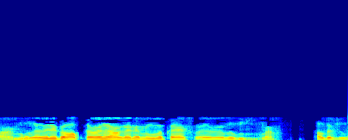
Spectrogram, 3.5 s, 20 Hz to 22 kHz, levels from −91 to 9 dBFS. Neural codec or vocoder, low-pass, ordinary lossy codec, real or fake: autoencoder, 44.1 kHz, a latent of 192 numbers a frame, MeloTTS; 3.6 kHz; MP3, 16 kbps; fake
